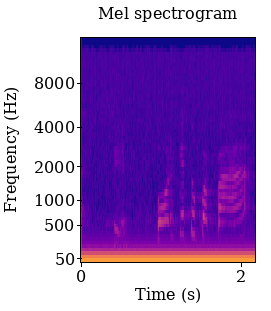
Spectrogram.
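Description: A woman speaking in short phrases over a steady background hiss and low hum.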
